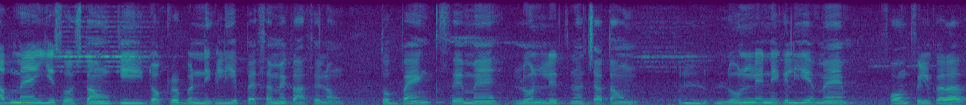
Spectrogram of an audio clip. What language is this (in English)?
Urdu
